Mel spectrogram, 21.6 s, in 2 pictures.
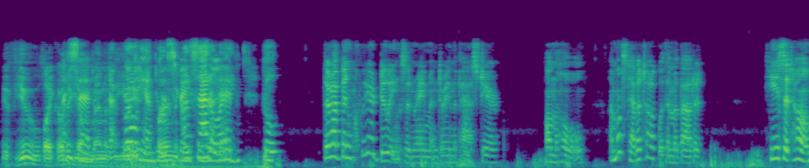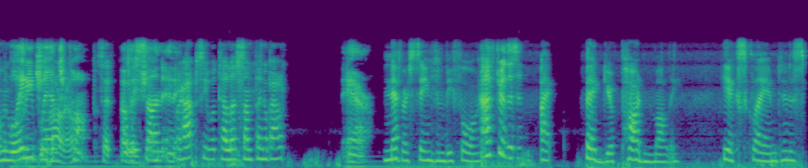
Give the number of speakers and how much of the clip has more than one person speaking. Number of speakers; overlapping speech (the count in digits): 4, about 30%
